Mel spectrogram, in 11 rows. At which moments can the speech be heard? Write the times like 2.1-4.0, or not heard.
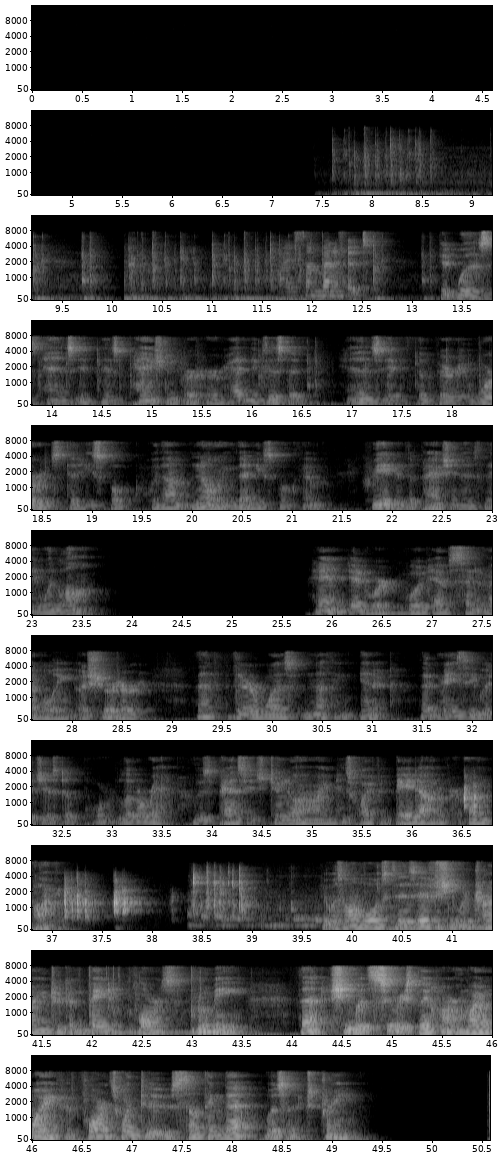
11.7-12.7, 13.2-23.6, 25.7-37.2, 39.7-49.3.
